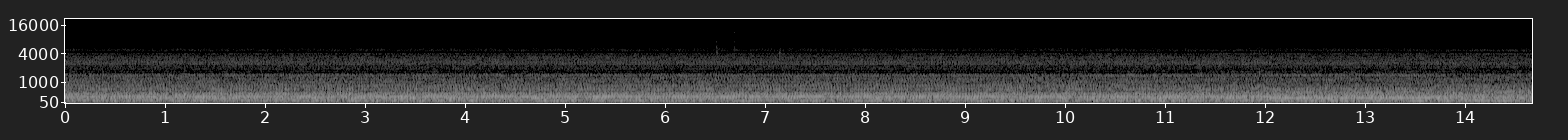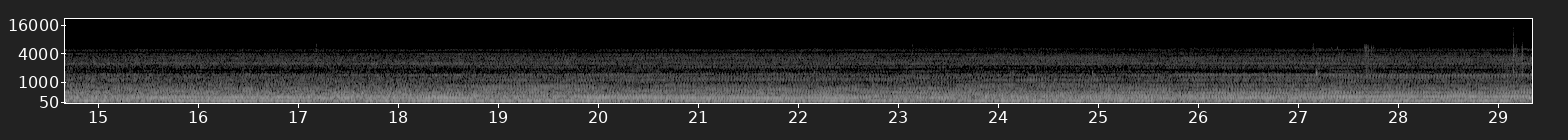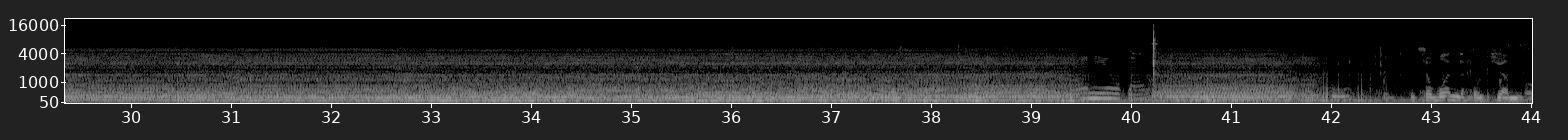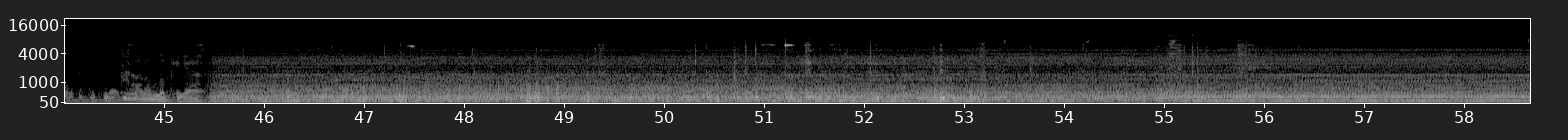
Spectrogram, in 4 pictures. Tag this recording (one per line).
white-noise
radio
radio-static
